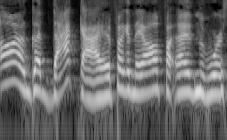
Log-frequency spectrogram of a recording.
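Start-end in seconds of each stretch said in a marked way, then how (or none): 0.0-1.1 cheesy, slow, bad leprechaun-style Irish brogue. Retelling what people on a show said: imitating people in an Irish leprechaun accent. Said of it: "I all sound like Irish leprechaun when I do it".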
